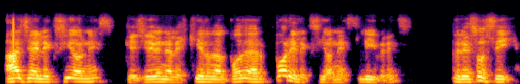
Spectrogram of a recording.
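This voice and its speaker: An older man with an Argentine accent, a former diplomat and political analyst, delivers political commentary in a deliberate, didactic way, often posing questions and answering them himself. His medium-pitched voice has lively intonation, and the audio is dull.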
